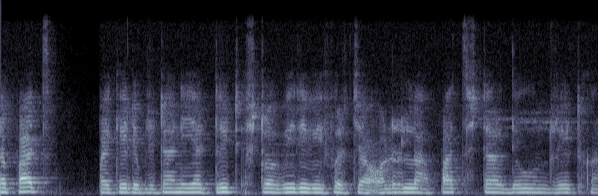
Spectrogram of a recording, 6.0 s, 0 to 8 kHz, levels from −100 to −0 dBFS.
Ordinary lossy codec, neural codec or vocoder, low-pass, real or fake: none; none; 7.2 kHz; real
